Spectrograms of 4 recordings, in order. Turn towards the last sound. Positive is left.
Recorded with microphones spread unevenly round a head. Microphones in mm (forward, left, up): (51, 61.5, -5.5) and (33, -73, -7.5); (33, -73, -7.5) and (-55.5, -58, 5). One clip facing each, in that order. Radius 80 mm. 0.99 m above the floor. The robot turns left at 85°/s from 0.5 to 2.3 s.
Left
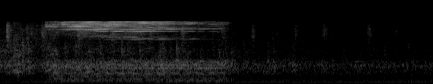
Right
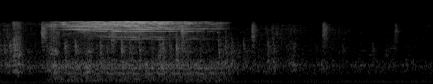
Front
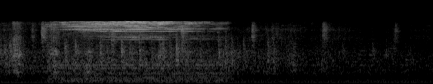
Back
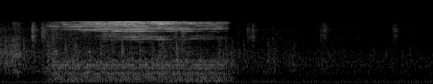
turn(degrees=-140)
